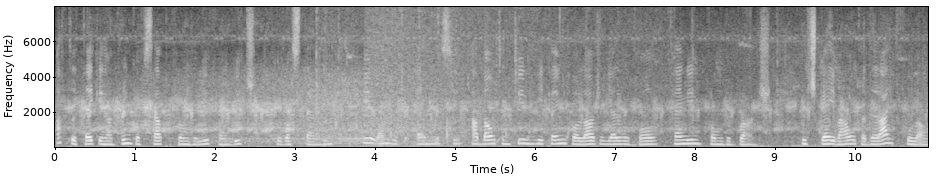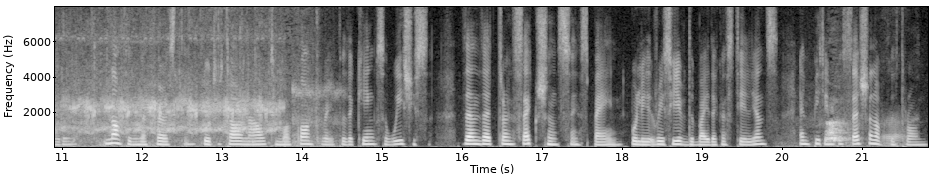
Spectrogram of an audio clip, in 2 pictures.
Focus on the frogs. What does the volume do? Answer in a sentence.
The volume of the frogs goes down, then up.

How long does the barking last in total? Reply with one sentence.
The barking can be heard for 2 seconds in total.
